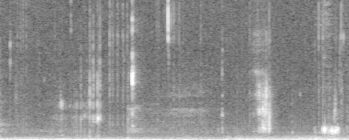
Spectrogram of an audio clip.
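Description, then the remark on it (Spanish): Someone sips coffee, with soft wet slurps, a swallow and small mouth clicks scattered over a steady low hum. Nobody speaks. “Pausa para trago de café.”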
